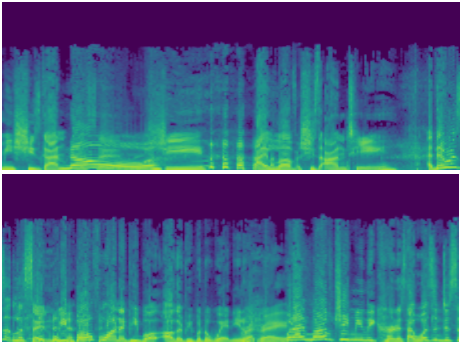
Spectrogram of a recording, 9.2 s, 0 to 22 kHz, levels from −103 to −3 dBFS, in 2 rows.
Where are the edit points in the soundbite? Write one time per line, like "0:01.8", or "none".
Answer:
0:07.1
